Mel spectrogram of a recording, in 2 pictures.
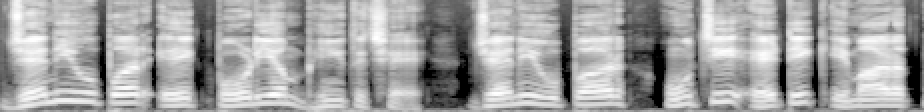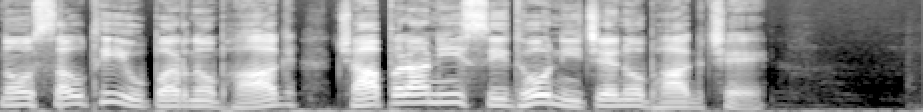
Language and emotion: Gujarati, neutral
